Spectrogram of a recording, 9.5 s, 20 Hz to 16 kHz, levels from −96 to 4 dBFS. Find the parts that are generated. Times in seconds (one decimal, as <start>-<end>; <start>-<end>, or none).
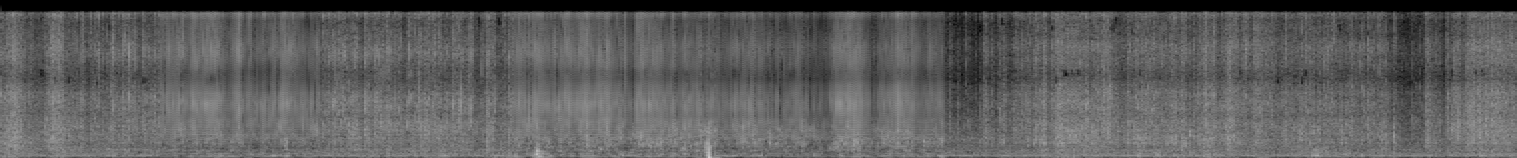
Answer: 1.0-2.0; 3.2-5.9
